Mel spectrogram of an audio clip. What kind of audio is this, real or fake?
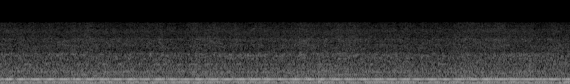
real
